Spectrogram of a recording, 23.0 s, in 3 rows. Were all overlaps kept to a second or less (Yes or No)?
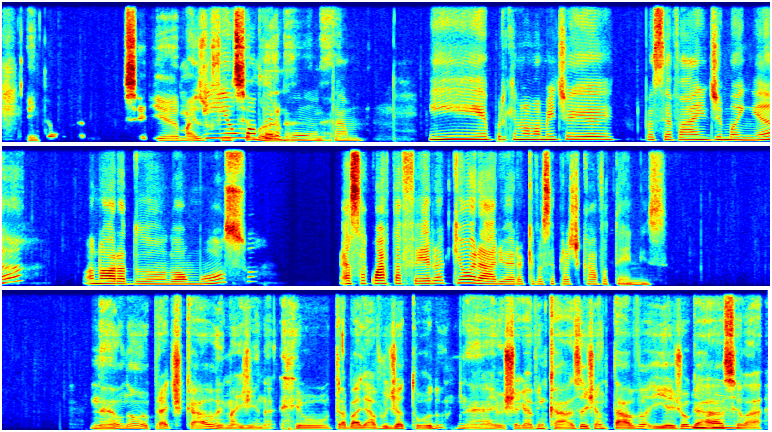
No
